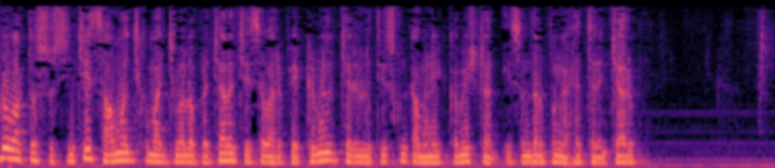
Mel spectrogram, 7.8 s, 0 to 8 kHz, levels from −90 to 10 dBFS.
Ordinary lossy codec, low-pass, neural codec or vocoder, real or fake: none; none; none; real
